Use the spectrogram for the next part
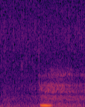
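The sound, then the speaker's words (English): Soft, steady rain falls outside, hissing quietly in the background, a continuous gentle patter with a brief slightly louder swell partway through and no voices. “It's raining out.”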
